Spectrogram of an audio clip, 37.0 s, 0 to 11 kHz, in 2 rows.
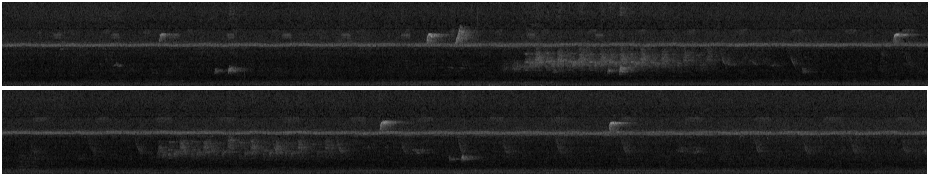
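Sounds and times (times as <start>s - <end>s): high-pitched insect drone: 20.1s - 37.0s.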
